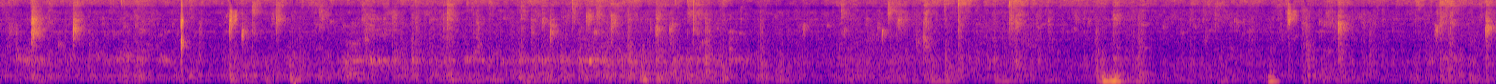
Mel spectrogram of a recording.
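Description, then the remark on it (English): Steady running shower water hisses, splashing continuously with occasional irregular spatters and drips as hair conditioner is rinsed out under the stream, with no voices. “And then I'm gonna rinse out my conditioner.”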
